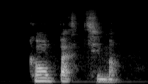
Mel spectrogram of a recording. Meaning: plural of compartiment
- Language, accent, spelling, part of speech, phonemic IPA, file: French, Canada, compartiments, noun, /kɔ̃.paʁ.ti.mɑ̃/, LL-Q150 (fra)-compartiments.wav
